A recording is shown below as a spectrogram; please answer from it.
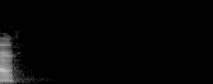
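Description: The end of a man's spoken word, then near silence.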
